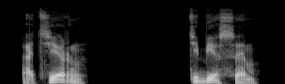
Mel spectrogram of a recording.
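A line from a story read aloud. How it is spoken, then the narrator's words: Plain. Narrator (Russian): сказал он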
